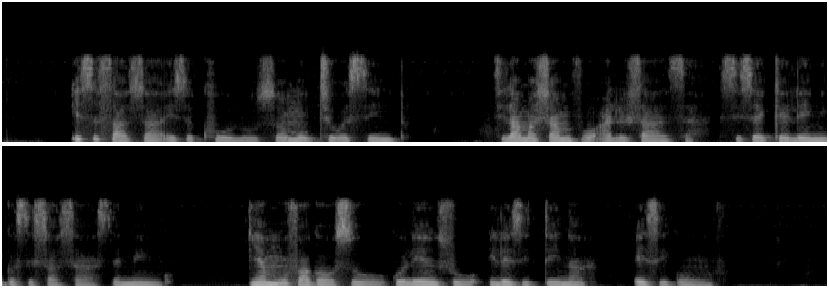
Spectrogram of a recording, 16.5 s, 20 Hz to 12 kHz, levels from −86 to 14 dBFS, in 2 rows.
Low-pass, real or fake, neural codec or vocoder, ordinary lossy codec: 7.2 kHz; fake; codec, 16 kHz, 0.4 kbps, LongCat-Audio-Codec; Opus, 64 kbps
